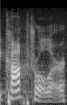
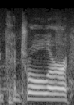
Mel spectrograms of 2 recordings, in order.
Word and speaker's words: comptroller: Well, it's funny, too, because in Maryland, we say comptroller. Right. And lots of other places, they say controller.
